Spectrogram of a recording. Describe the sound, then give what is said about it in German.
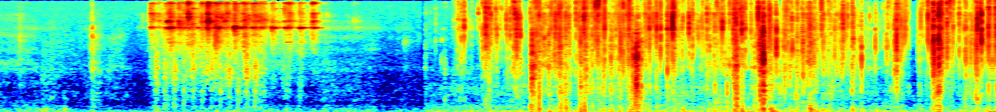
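Plastic packaging crinkles and tears as a new tape is unwrapped: a short, quiet burst of rustling, a pause, then a longer stretch of continuous crackling and crumpling. “Nee, ich packe nur ein Tape aus.”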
